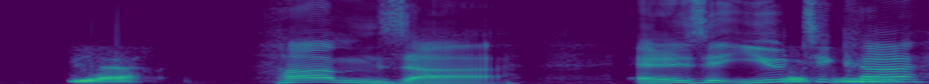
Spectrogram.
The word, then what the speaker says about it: Utica: And is it Utica? How do you pronounce?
